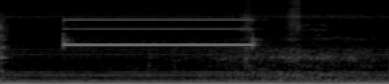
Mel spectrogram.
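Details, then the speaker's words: Golden Tee Fore arcade board (no boot, solid status light); checking chip legs for continuity, the suspect bad-leg pin now beeps though silent a moment before: one steady high beep about a second over low mains hum: continuity beep on suspect pin. "so you got to go through and check every single one of these to make sure that we do have a proper continuity there"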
